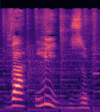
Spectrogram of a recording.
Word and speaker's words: valise: Donc, le S va se prononcer Z. Donc, S et E. Ici, ça va se prononcer Z. Donc, le mot va se lire va, li, z. Valise, valise, la valise.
